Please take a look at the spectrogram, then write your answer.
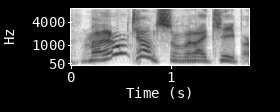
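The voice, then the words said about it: Poor imitation of Yoda's voice. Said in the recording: “That was a terrible Yoda impression.”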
